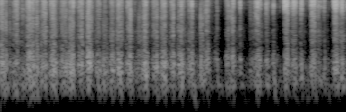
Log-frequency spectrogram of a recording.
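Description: Long nails scratch quickly over a yellow foam kitchen sponge held in the hand, raking both its rough green abrasive scouring pad and the soft foam. The strokes come as rapid, uneven bursts of bright, hissy rasping with a faint softer rustle underneath, each one dying away almost instantly.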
